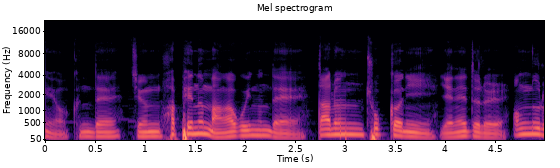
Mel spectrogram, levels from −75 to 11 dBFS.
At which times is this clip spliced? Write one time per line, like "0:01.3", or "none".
none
